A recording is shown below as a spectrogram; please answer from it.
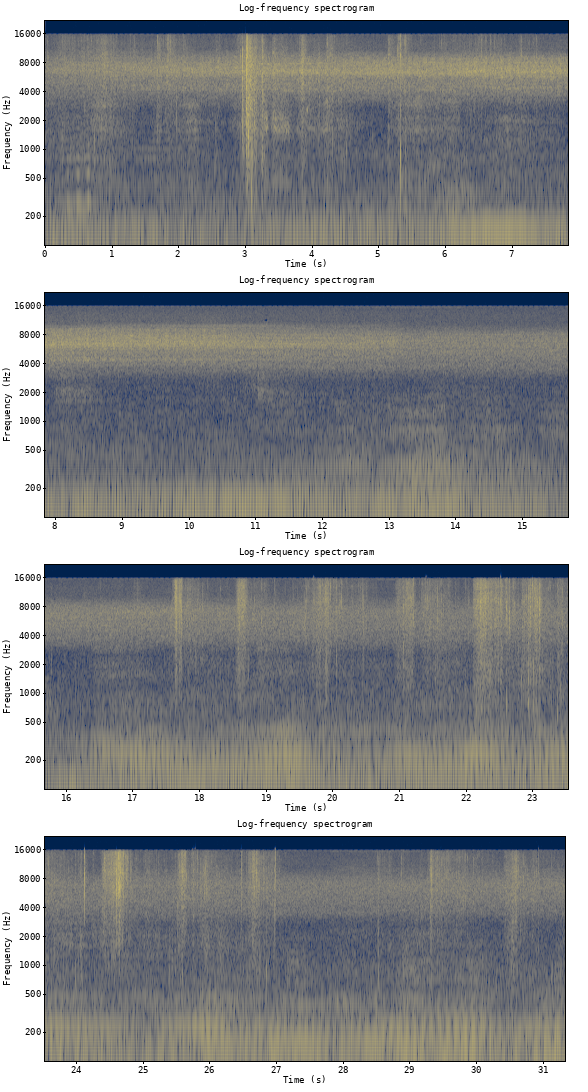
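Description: Summer woodland insects: a steady high-pitched insect drone that fades out about halfway through, and a low buzzing hum, like a fly hovering close by, that wavers slightly in pitch. A few sharp clicks break in now and then.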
